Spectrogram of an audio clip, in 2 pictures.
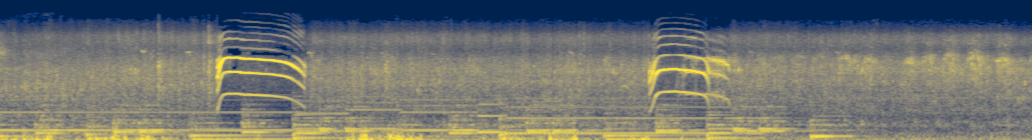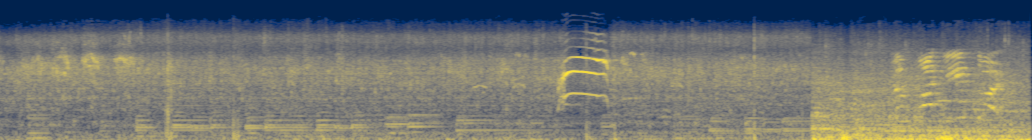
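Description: Great kiskadee calling loudly three times, each call under a second, about two, seven and sixteen seconds in: the adult calling its fledglings out of the nest and warning of a person nearby. Background music plays under the calls, and children's voices come in near the end.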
